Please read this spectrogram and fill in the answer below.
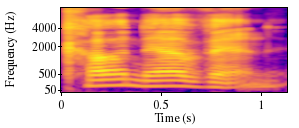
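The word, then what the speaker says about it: Cynefin: them to make mistakes Keynesian pronounced conovan is a Welsh word that signifies the multiple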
